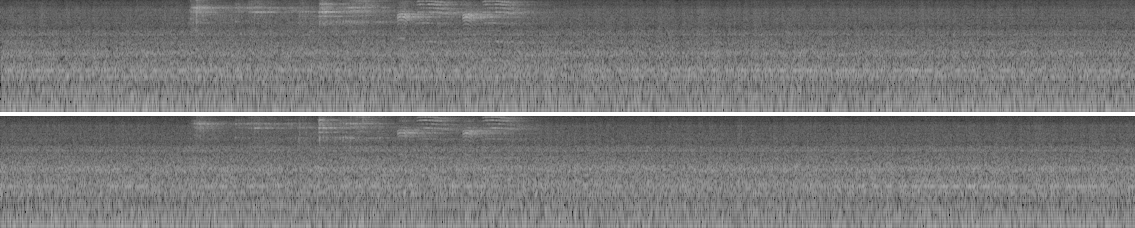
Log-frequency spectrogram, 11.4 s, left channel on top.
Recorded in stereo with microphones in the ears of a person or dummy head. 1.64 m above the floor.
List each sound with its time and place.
1.9 s keys jangling: 25° left (ahead or behind), 0.6 m; by 3.9 s 25° right (ahead or behind), 1.5 m
4.0 s a squeak: 5° left (ahead or behind), 1.0 m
